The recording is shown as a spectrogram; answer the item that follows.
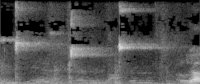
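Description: Sneakers squeaking on a hard floor: three short, high squeaks about half a second apart, each sliding slightly down in pitch.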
